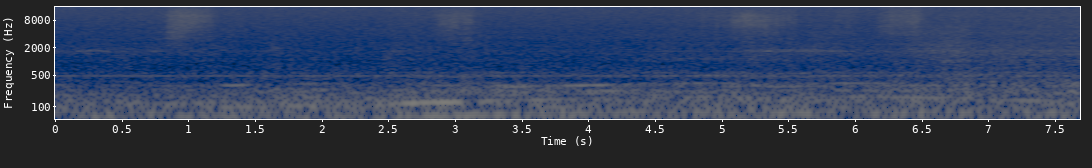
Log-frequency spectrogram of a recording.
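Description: A man breathes out slowly and deeply.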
